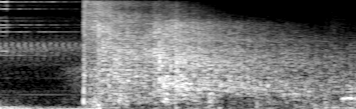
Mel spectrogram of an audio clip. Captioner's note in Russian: выстрел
